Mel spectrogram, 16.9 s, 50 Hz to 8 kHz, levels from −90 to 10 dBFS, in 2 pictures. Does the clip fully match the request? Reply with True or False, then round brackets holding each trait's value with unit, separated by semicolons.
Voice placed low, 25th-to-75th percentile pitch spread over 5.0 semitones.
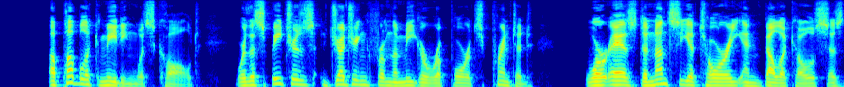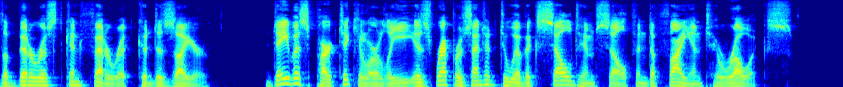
True (115 Hz; 5.4 semitones)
